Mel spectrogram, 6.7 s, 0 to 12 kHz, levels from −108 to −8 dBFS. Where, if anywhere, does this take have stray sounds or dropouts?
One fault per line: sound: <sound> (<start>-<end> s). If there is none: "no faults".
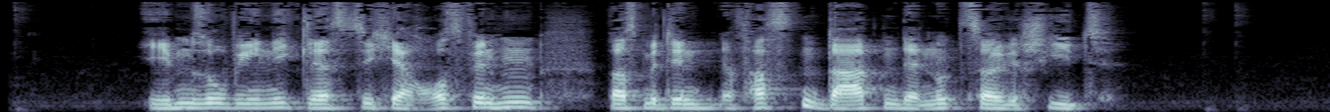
no faults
